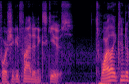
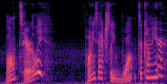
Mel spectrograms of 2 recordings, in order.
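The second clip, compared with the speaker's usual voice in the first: much higher, incredulous; can't believe it; astonished question; 13 semitones higher than usual. Acted. Twilight amazed patients come willingly, high incredulous question.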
